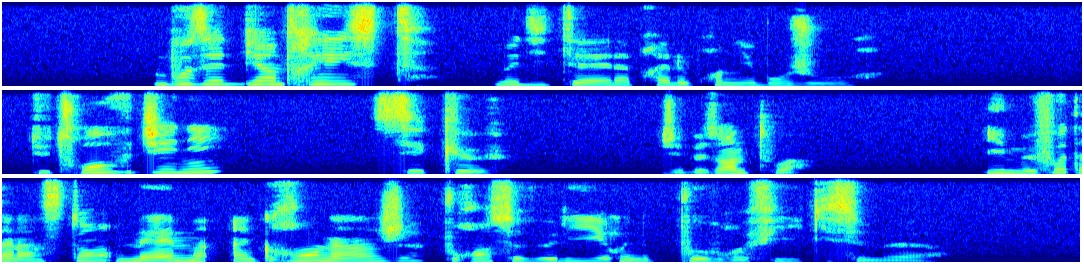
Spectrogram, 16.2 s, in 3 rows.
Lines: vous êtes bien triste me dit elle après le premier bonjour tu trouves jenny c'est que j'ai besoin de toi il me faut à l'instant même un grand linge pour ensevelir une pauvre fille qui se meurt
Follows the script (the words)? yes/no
yes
